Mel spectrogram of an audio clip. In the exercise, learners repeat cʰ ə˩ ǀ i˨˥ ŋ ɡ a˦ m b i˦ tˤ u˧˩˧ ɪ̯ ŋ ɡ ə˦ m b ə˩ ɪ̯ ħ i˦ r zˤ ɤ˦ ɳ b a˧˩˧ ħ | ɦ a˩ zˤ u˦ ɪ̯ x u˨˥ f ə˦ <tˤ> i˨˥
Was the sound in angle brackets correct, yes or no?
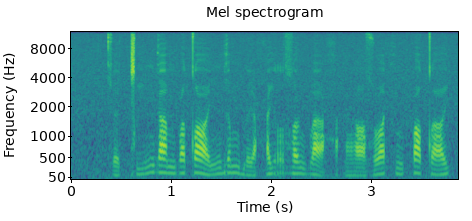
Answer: yes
